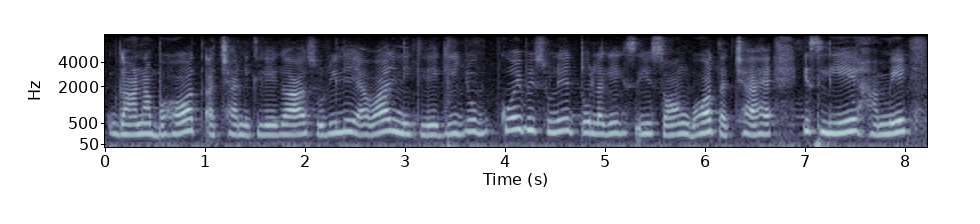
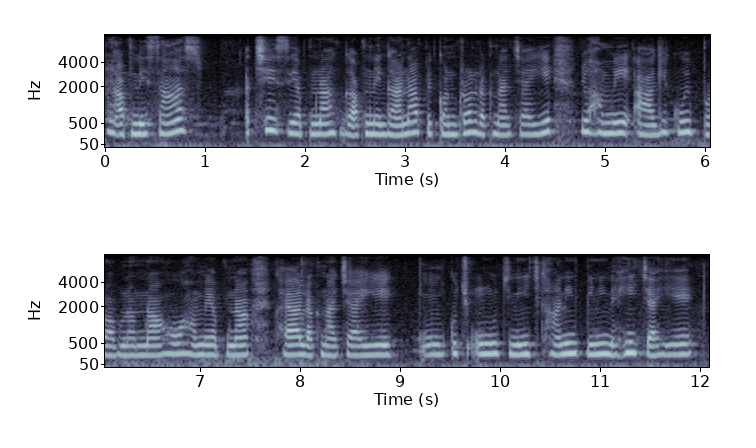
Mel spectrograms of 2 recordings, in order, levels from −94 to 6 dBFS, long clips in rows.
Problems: constant background noise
